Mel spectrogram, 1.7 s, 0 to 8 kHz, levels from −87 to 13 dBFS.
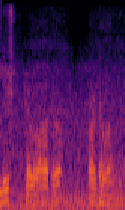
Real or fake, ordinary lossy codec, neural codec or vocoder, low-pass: fake; MP3, 32 kbps; vocoder, 44.1 kHz, 128 mel bands, Pupu-Vocoder; 7.2 kHz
